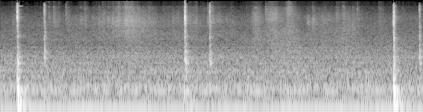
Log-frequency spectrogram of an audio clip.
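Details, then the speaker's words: Vintage Blaupunkt classic car radio after restoration work: quiet hiss broken by sharp single pops about every two seconds, each with a faint echo, as the output switches on and off with no audio at all. "well i can hear the speaker popping but i'm not getting any audio so it's got output but no sound you can hear it switching on and off"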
